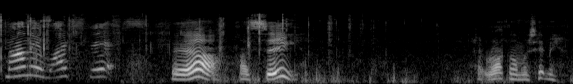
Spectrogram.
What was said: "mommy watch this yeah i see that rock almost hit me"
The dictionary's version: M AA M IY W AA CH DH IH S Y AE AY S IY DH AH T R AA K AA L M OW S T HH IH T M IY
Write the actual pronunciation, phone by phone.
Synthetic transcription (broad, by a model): M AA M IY W AA CH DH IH S Y AE AY S IY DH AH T R AA K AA M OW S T HH IH T M IY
